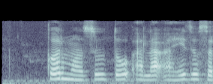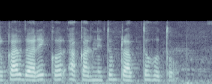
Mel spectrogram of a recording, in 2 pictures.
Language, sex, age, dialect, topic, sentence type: Marathi, male, 31-35, Northern Konkan, banking, statement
